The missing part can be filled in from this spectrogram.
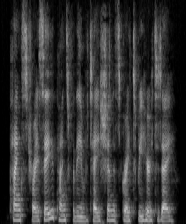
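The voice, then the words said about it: Irish accent. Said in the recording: “your accent is not purely an Australian accent ... I'm Irish.”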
